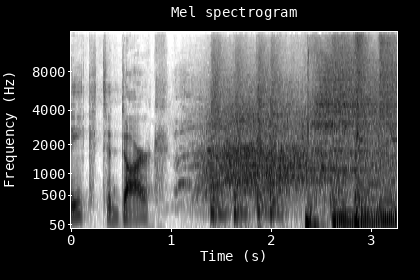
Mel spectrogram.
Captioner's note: laughter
